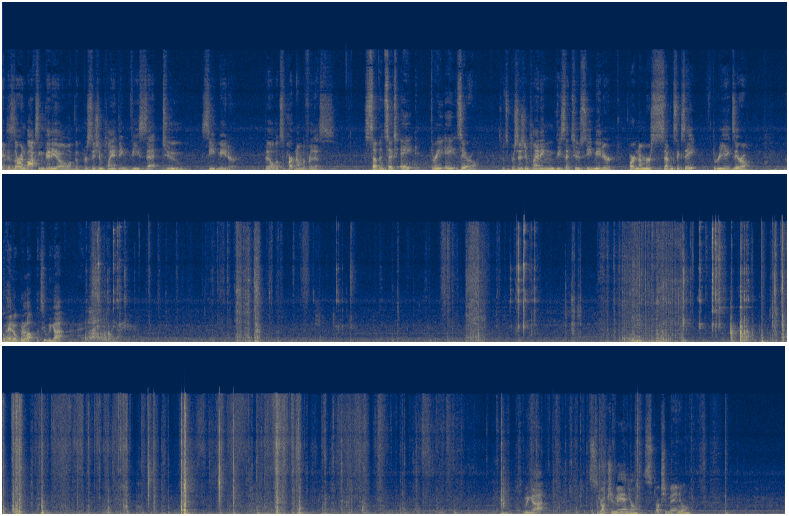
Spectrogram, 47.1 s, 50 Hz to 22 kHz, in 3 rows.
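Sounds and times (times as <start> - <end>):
packing tape being cut: 20.1 - 21.2, 27.7 - 29.5, 31.0 - 37.4.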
